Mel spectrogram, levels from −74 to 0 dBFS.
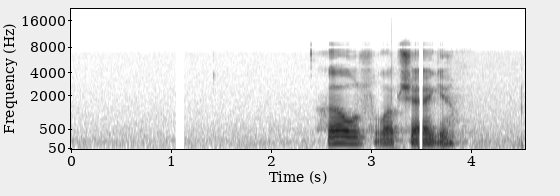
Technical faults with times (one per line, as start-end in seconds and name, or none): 1.05-1.13 Bluetooth stall
3.21 microphone volume stepped up
3.48-3.52 Bluetooth stall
